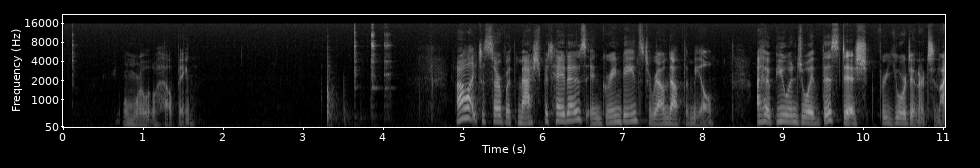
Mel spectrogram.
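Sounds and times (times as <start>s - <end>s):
metal spoon clinking on glass bowl: 3.3s - 4.2s.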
